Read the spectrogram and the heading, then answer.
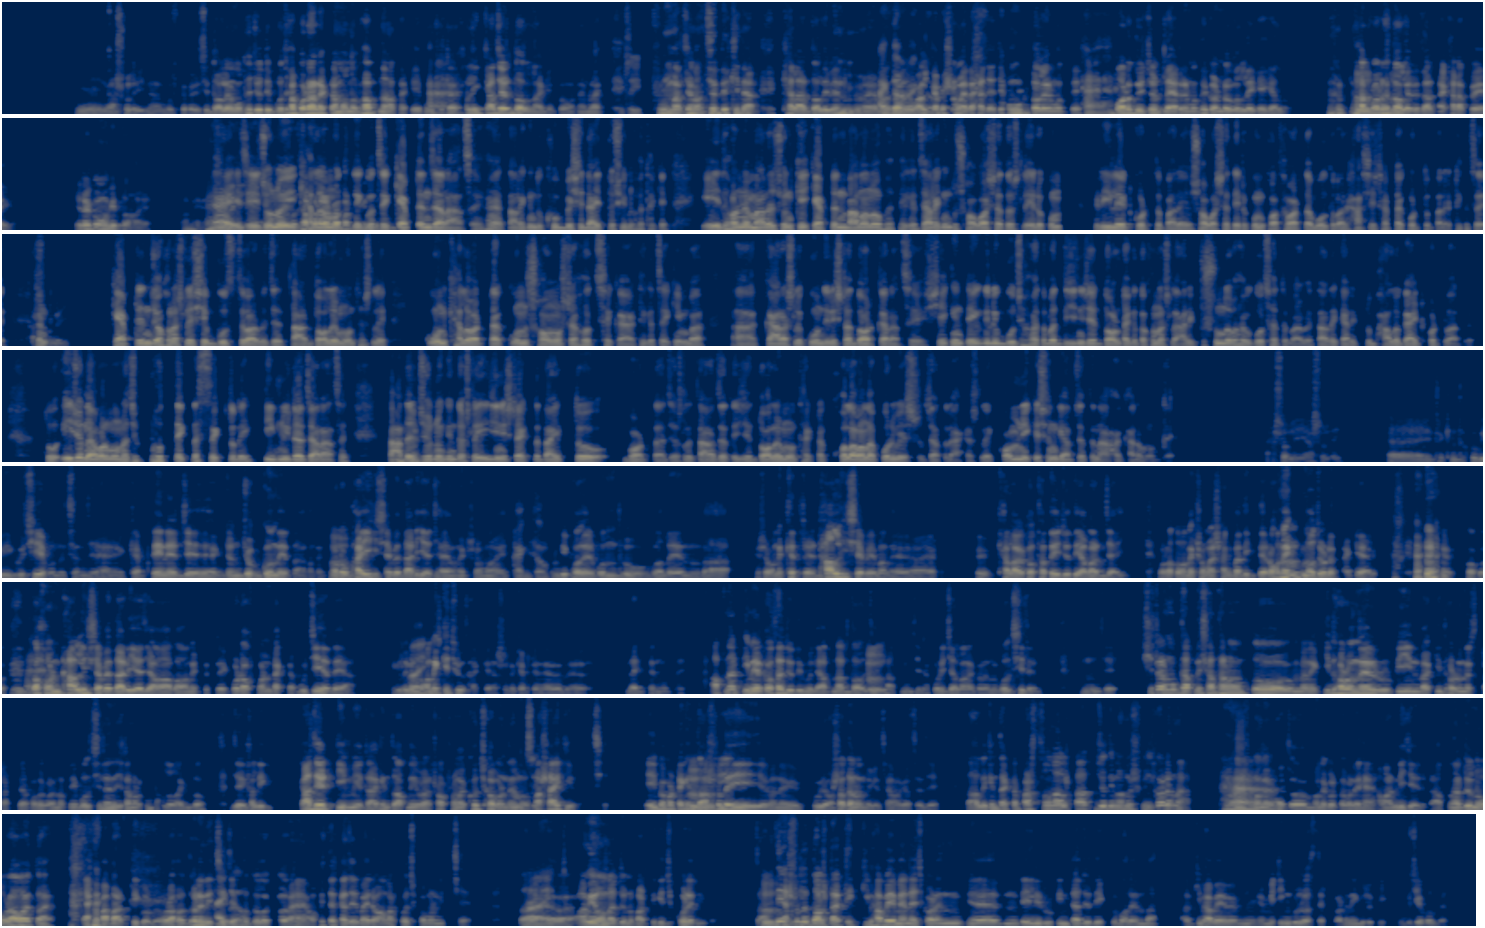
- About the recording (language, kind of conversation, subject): Bengali, podcast, কীভাবে দলের মধ্যে খোলামেলা যোগাযোগ রাখা যায়?
- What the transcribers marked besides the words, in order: laughing while speaking: "মাঝে, মাঝে দেখি না? খেলার দল ইভেন মাঝে, মাঝে"; chuckle; laughing while speaking: "তারপরে দলের রেজাল্টটা খারাপ হয়"; in English: "relate"; laughing while speaking: "প্রত্যেকটা সেক্টরে"; chuckle; in English: "communication gap"; chuckle; chuckle; in English: "code of conduct"; in English: "structure"; in English: "personal touch"; chuckle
